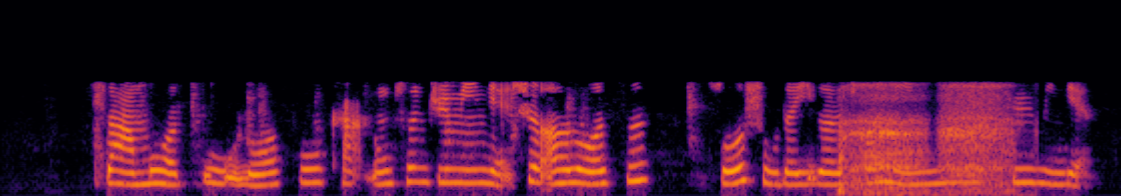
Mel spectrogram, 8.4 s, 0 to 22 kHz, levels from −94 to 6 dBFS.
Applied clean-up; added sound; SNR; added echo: none; Breathing; 4 dB; none.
